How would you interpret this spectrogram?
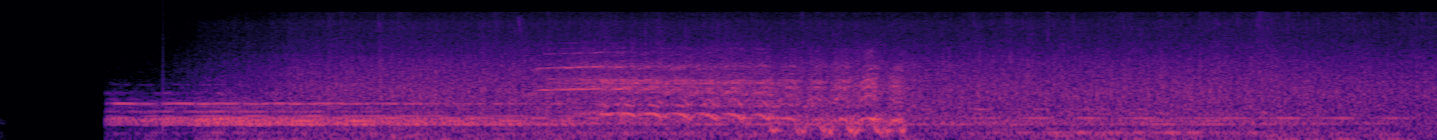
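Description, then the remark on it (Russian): A horse gives a loud, shrill whinny that rises and wavers for a couple of seconds, with the steady clip-clop of hooves as Arminius's horsemen ride at a walk behind a wagon in the rain, and a constant rushing background noise underneath. “Впереди шествуют легионеры Валтумия, позади шагом едут всадники Армения.”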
